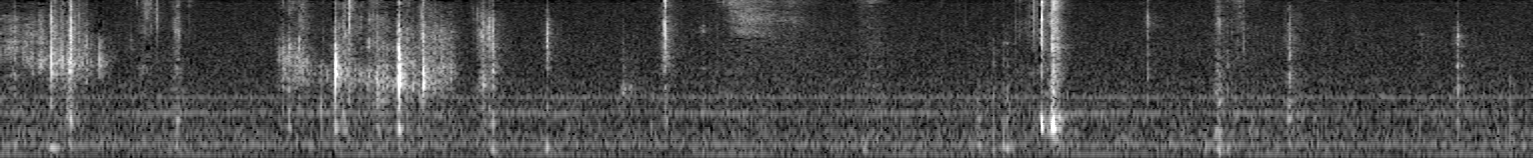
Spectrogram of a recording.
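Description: Teal, bubbly crunchy slime is folded over and pressed with the edge of a yellow plastic knife on a white table. Quiet, bright crackles and sharp little pops come in scattered bursts, with one louder snap near the middle. A faint steady hum runs underneath throughout.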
